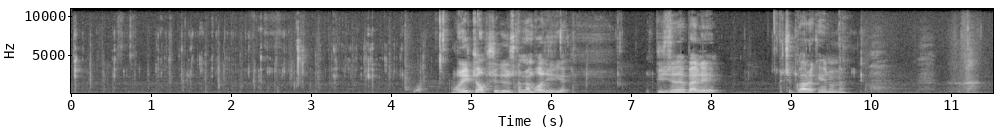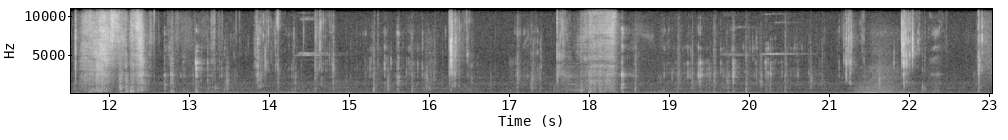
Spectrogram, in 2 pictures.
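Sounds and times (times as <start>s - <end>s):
small chewing clicks: 0.0s - 4.8s, 12.5s - 21.3s.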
